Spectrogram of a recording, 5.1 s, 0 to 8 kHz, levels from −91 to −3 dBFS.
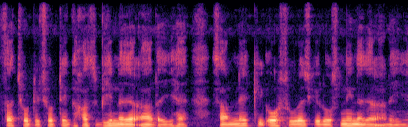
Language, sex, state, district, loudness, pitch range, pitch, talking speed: Hindi, male, Uttar Pradesh, Lalitpur, -19 LUFS, 95-105 Hz, 100 Hz, 210 wpm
